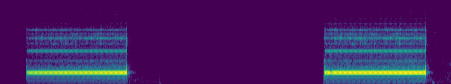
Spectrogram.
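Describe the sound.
A phone ringing out on speakerphone gives two long, steady buzzing tones of about two seconds each, separated by roughly four seconds of silence.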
